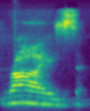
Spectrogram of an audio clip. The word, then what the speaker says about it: rise: words rice rice yes rise rice and rise race and rise are you able to say them rice and rise rise rice rise yes just remember these words that have the z sound yet you do the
